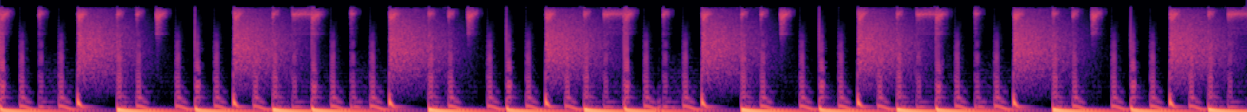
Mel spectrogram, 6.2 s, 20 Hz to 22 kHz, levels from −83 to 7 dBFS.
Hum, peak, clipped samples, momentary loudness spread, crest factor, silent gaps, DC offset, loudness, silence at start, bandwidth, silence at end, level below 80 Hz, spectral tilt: none; 0 dBFS; under 0.1%; 4 LU; 16 dB; none; under 0.1%; -17 LUFS; 0 s; 17 kHz; 0 s; -20 dBFS; -4.5 dB/octave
